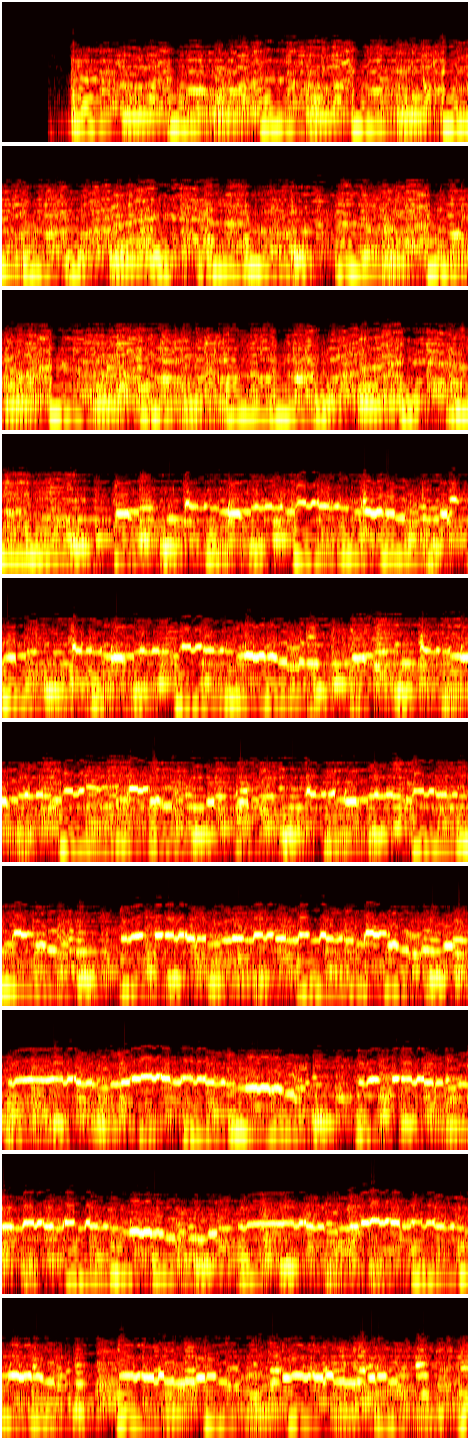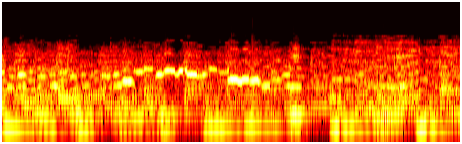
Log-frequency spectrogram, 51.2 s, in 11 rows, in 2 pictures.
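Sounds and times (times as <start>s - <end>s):
Romanian hora folk dance music: 0.4s - 51.1s.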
